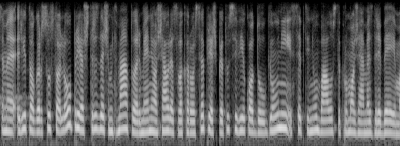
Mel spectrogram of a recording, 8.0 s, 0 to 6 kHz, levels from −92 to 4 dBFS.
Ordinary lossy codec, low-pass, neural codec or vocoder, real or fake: Opus, 24 kbps; 5.4 kHz; none; real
